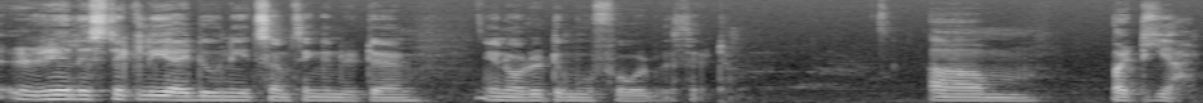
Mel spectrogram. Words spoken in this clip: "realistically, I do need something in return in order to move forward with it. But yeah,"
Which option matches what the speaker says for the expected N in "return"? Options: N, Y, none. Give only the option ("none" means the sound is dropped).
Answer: N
